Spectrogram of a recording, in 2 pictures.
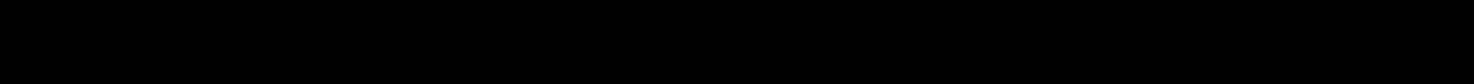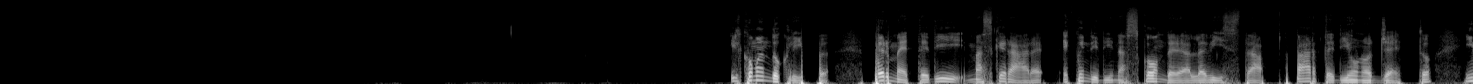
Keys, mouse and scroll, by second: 2.3 click, 3.8-5.2 drag, 6.9 shift+click, 8.1 click, 9.7-11.8 drag, 14.6 click, 15.7 space, 16.2 click, 17.5 click, 22.7 click, 29.3 click.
